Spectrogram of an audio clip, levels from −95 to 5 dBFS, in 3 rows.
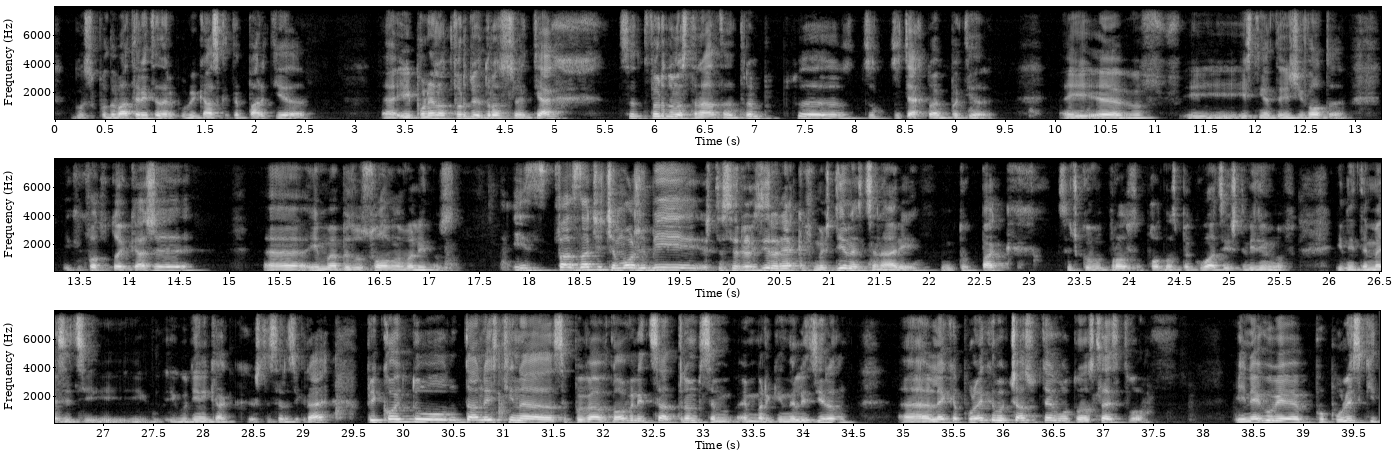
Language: Bulgarian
